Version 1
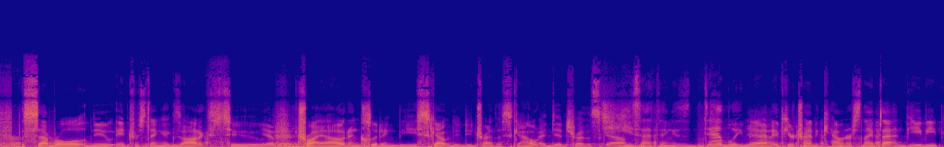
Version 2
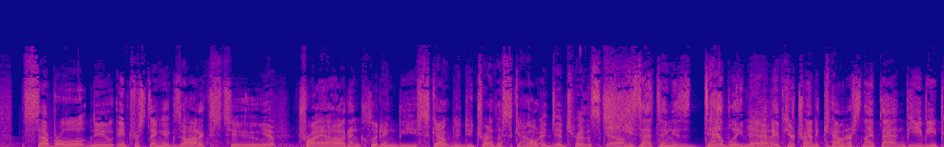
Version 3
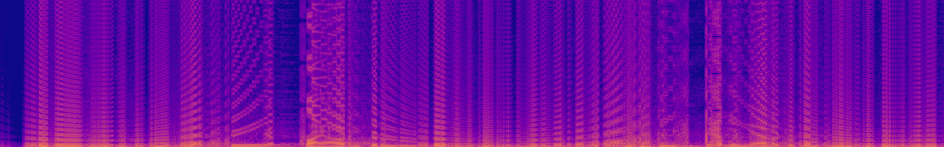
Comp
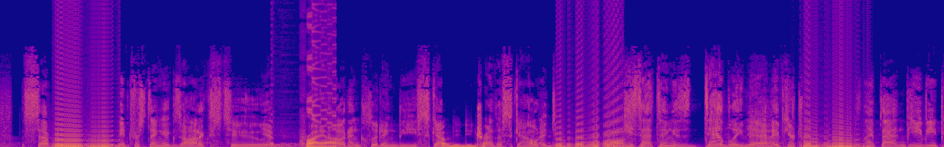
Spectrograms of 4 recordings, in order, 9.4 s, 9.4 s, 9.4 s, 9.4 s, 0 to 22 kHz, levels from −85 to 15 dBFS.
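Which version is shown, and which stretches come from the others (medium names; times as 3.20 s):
2
0.52–1.20 s: from 3
2.71–3.36 s: from 3
4.42–4.85 s: from 1
5.56–6.24 s: from 3
8.02–8.65 s: from 3, crossfade 0.24 s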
